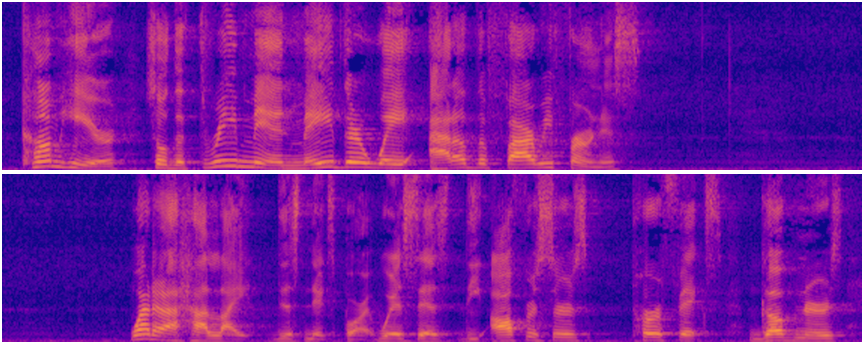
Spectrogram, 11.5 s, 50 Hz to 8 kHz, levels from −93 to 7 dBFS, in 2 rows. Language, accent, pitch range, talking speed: English, American, 125-200 Hz, 145 wpm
